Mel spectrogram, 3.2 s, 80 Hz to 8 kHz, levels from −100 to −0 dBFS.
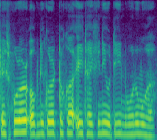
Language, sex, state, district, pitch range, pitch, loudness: Assamese, male, Assam, Sonitpur, 170-185 Hz, 175 Hz, -16 LUFS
